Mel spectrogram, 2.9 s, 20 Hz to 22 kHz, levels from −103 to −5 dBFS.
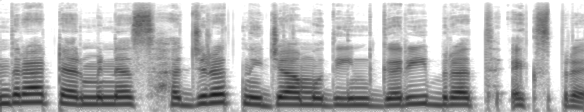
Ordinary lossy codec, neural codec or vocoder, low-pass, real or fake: none; none; 19.8 kHz; real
